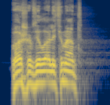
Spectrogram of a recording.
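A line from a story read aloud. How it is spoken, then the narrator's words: Hoarse communicator voice. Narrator (Russian): прохрипел коммуникатор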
